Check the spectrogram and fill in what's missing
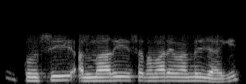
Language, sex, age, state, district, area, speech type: Urdu, male, 18-30, Uttar Pradesh, Saharanpur, urban, conversation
